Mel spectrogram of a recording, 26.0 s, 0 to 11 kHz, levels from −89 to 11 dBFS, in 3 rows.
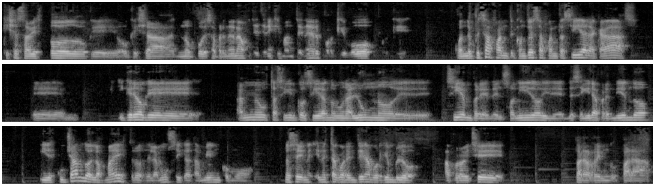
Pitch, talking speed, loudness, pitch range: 125 Hz, 170 wpm, -22 LUFS, 115-130 Hz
